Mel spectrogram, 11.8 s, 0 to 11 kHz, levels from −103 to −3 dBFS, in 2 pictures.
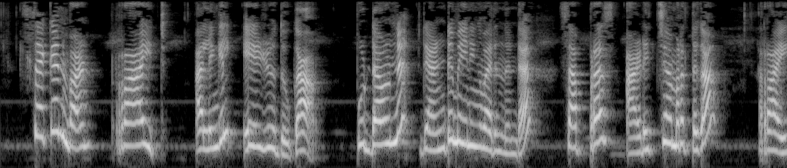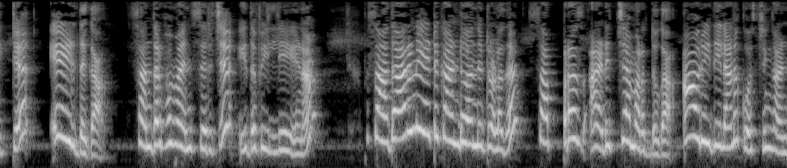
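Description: From start to finish the audio runs fast and high, the classic wrong sample rate fault: samples are played out quicker than they were captured, with no conversion. Everything is about 1.38 times too fast and about 5.5 semitones too high, which fits 16 kHz material played at 22 kHz. Speed and pitch move together in exactly that ratio, unlike a pitch shift or time-stretch, where one changes and the other holds steady.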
